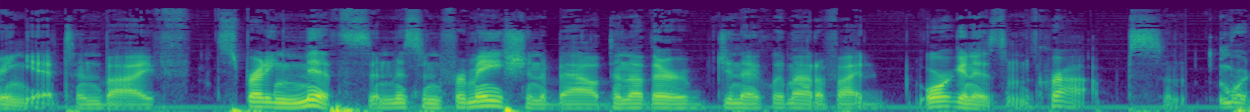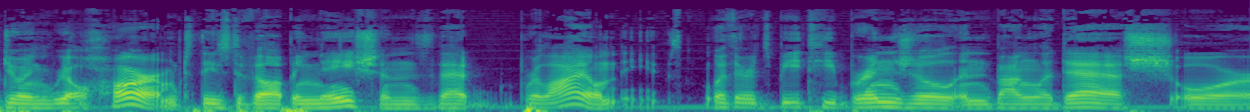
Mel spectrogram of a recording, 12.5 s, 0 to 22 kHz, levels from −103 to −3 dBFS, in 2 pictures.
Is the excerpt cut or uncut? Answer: cut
